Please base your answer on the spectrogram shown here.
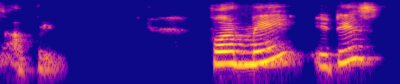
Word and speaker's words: April: Now, if you see, the spelling is exactly the same as in English. But we'll pronounce it as April because A is pronounced as A in German. So it is April.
